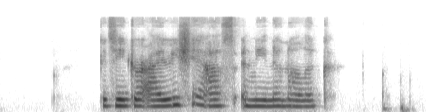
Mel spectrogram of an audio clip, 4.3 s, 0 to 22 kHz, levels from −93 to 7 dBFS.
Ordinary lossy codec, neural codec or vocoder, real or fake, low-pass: Opus, 16 kbps; codec, 24 kHz, 0.9 kbps, WavTokenizer, small release; fake; 10.8 kHz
